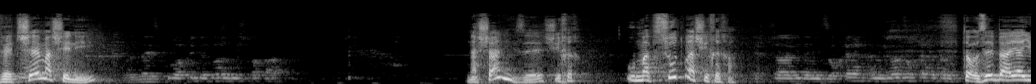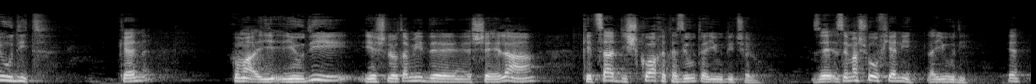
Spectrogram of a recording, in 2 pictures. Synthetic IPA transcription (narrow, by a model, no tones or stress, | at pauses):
veːtʃemaʃe̞ni | naʃanizeʃiχeχa | umabsutmeaʃiχeχa | t̪o̞vzebeajajehudit̪ | ken | klomaʁjjehudijeʃlo̞tamid̪ʃe̞ːla | ket͡sad̪liʃko̞aχe̞thaziuthajehuditʃelo̞ | zezemaʃuofjanilʔajehudi | ken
